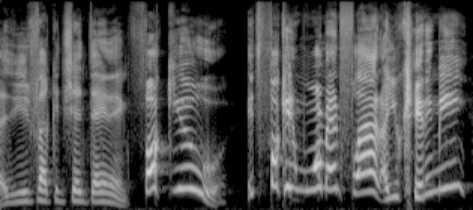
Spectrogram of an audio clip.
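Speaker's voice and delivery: shrill mock rant. Mock furious rant, strange voice.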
